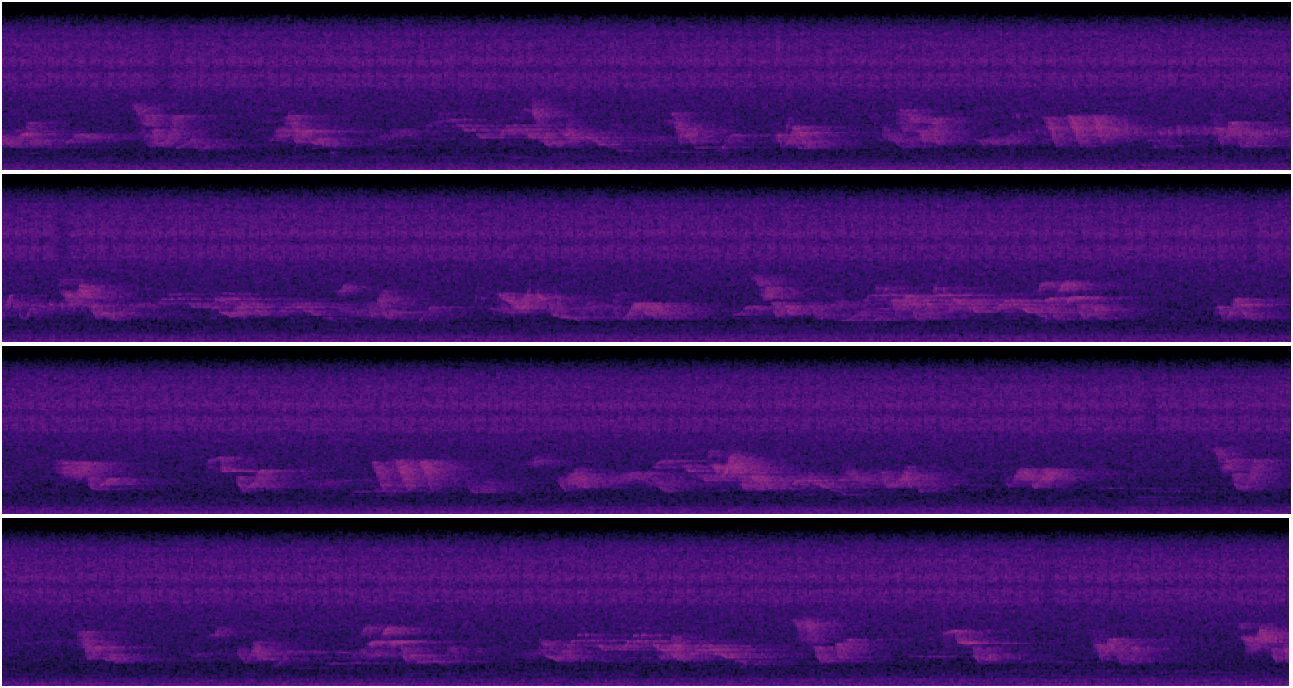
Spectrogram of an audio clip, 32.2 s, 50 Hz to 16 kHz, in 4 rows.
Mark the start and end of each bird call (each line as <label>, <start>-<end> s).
Red-eyed Vireo (Vireo olivaceus), 0.0-32.2 s
Veery (Catharus fuscescens), 2.6-4.0 s
Hairy Woodpecker (Dryobates villosus), 6.3-8.7 s
Veery (Catharus fuscescens), 8.9-10.9 s
Veery (Catharus fuscescens), 13.3-14.9 s
Veery (Catharus fuscescens), 20.0-21.6 s
Veery (Catharus fuscescens), 27.4-28.9 s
